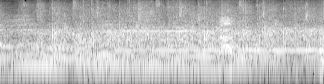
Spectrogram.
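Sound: audience clapping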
